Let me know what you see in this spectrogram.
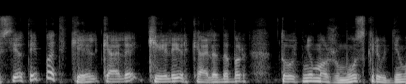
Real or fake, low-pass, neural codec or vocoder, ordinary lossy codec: real; 9.9 kHz; none; AAC, 48 kbps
